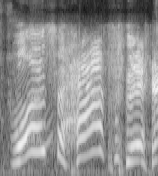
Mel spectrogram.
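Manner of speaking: high, loud, drawn-out cry of confusion; loud high-pitched bewildered wail; Harvey. Acted. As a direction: cry out slowly, high and loud, totally lost. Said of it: "Harvey goes".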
